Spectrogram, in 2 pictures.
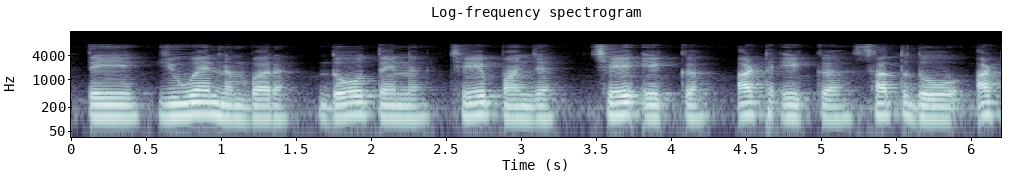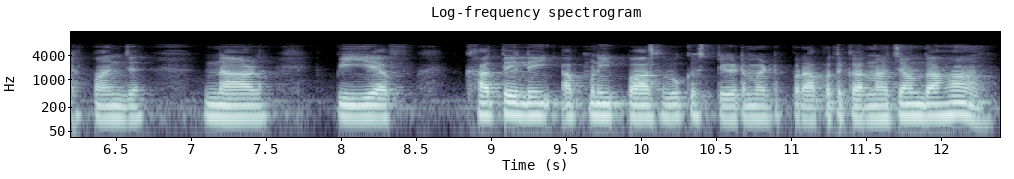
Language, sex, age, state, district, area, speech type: Punjabi, male, 18-30, Punjab, Rupnagar, rural, read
